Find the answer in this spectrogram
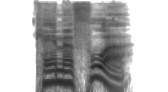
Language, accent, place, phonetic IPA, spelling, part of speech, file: German, Germany, Berlin, [ˌkɛːmə ˈfoːɐ̯], käme vor, verb, De-käme vor.ogg
- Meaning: first/third-person singular subjunctive II of vorkommen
